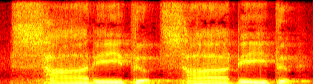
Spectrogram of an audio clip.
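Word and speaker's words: שריד: 히브리어로는 뭐라고 발음하냐면 S-A-R-I-D, 사리드, S-A-R-I-D. 이렇게 유대인 말로 사리드 그래요.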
